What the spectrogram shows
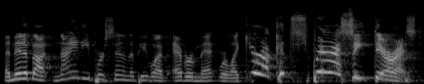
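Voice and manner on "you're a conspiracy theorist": high, loud mocking accuser voice. Mocking the people who call him a conspiracy theorist, high and loud. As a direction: sneer it like a scoffing skeptic.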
